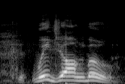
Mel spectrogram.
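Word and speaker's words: Uijeongbu: Wijeongbu.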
